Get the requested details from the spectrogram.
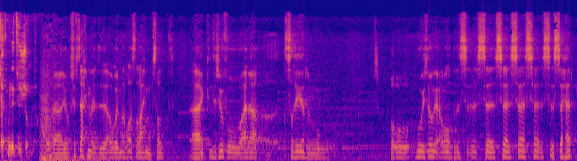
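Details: Person who stutters, speaking in conversation; stuttering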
